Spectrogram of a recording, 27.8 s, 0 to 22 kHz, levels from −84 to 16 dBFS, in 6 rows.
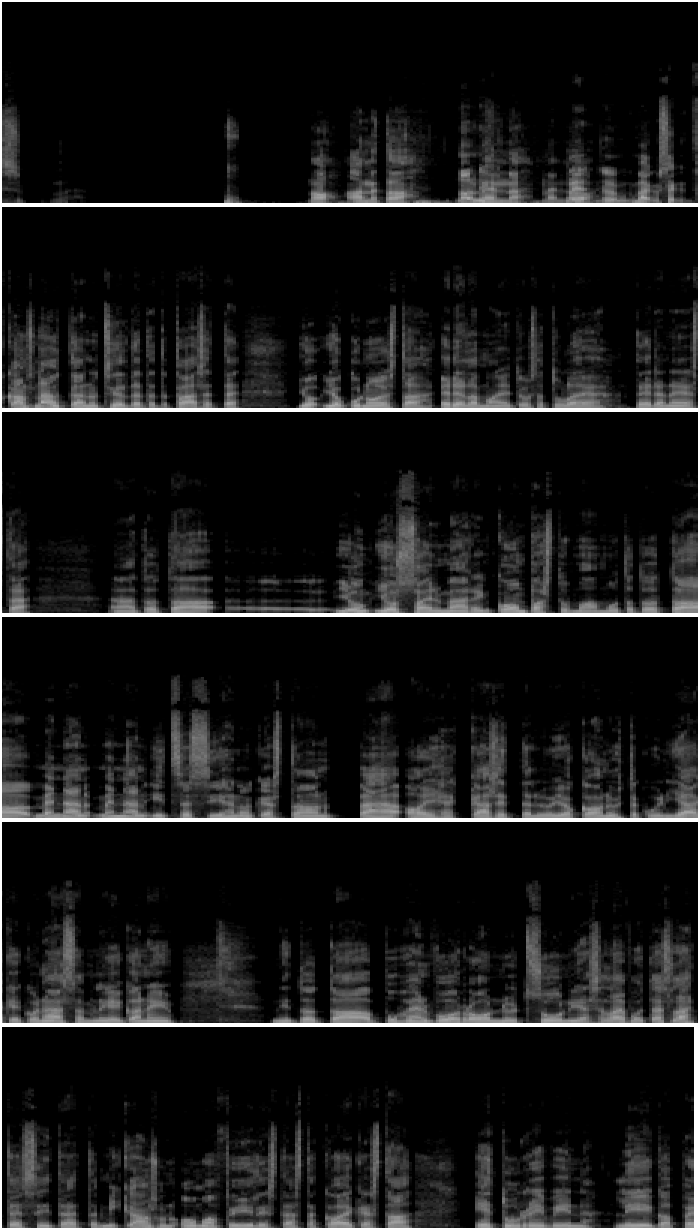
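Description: No technical faults can be heard anywhere in the speech recording, and the signal stays steady and intact throughout.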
